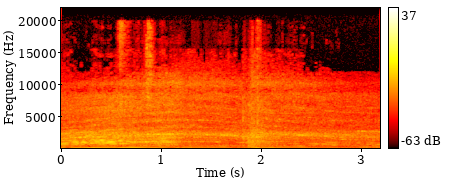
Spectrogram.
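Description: A race car in Le Mans Ultimate on the Algarve Portimão circuit braking hard and downshifting to first gear, its engine droning loud and steady with falling, stepping pitch as the gears drop.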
